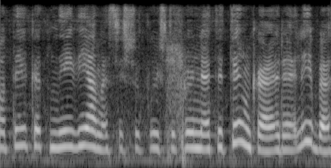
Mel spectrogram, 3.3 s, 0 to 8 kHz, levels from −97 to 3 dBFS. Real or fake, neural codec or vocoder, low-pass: fake; codec, 16 kHz, 4.8 kbps, FACodec; 7.2 kHz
